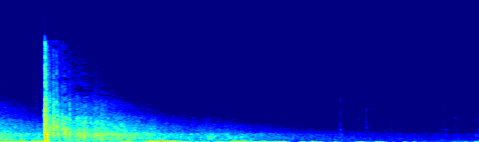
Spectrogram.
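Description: A rifle shot cracks loudly outdoors and echoes away.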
